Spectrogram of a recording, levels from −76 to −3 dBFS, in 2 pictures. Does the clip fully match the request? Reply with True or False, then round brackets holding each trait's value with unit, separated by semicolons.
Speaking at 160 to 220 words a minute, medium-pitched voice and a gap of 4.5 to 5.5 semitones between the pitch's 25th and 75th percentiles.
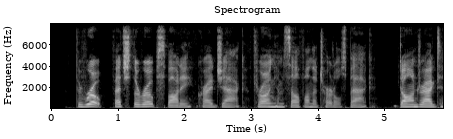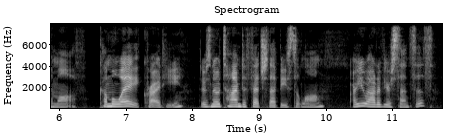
True (185 wpm; 180 Hz; 4.8 semitones)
